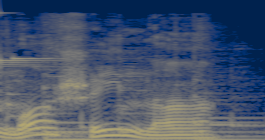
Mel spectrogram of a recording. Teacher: тру татары, говорящие по-русски, будут изо всех сил смещать ударение в конец. По-русски «машина», татарща «мошино».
